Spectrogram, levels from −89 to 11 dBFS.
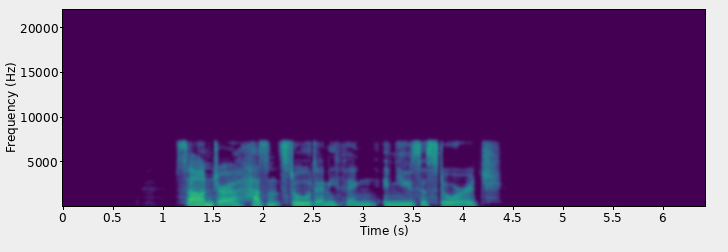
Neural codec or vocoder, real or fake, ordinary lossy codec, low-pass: none; real; none; 7.2 kHz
